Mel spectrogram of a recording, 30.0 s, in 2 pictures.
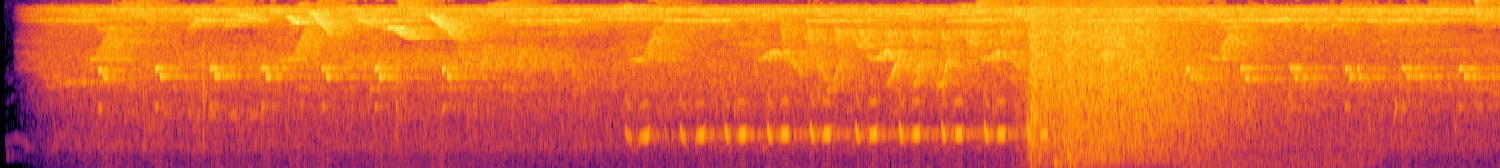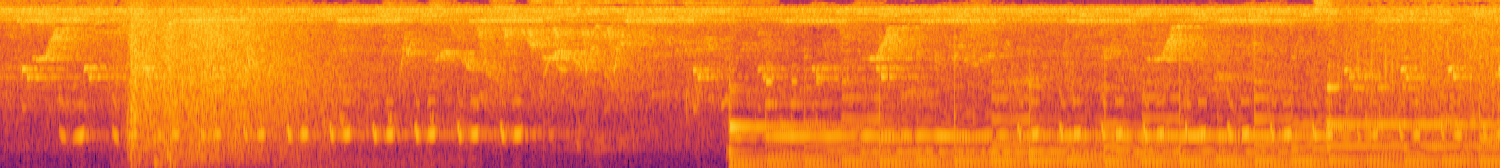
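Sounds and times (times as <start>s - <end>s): birds chirping: 22.2s - 30.0s.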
